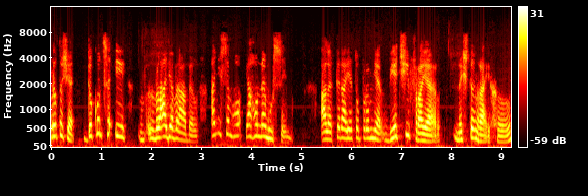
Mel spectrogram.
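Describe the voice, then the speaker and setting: A high-pitched woman's voice at a very slow pace, with very wide swings in pitch. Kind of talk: casual chat. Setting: phone call. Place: studio.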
